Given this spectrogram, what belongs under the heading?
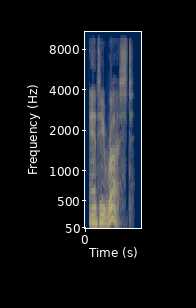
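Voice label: "antirust", British English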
